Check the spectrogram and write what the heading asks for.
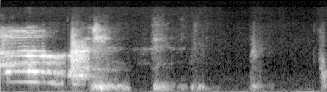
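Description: A short animal call with a clear pitch, lasting about half a second at the start, followed by a few faint short knocks.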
